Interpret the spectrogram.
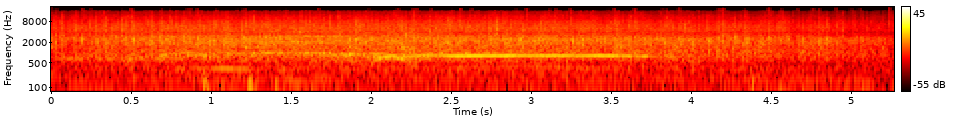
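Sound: audience clapping hands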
